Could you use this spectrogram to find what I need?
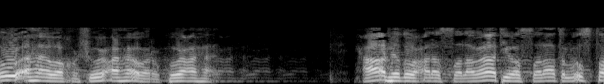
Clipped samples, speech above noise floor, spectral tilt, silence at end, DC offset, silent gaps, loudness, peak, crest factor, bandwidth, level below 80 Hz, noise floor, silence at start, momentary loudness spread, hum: under 0.1%; 42 dB; -11.5 dB/octave; 0 s; under 0.1%; none; -15 LUFS; -2 dBFS; 12 dB; 5.8 kHz; -58 dBFS; -57 dBFS; 0 s; 7 LU; none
